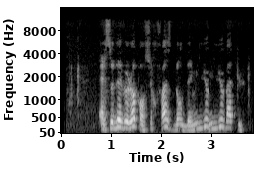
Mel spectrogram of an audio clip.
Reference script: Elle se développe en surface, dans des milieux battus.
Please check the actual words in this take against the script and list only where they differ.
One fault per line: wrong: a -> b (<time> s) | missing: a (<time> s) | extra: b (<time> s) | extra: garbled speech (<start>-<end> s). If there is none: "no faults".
extra: milieux (2.9 s)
